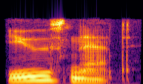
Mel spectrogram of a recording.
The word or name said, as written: Usenet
